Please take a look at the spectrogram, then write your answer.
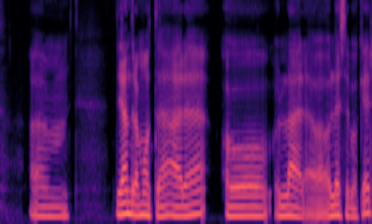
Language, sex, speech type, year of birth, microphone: Norwegian, male, spontaneous, 1986, Shure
